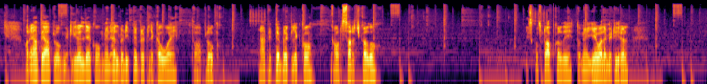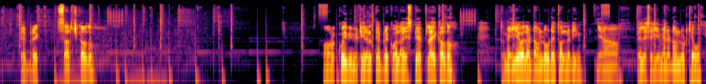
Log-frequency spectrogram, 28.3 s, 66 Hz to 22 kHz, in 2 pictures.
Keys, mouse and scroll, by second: 1.0 click, 7.1 click, 8.2 space, 9.6 click, 9.9 space, 14.5 click, 15.5-18.1 typing, 18.4 Return, 21.4 click, 28.0 click.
